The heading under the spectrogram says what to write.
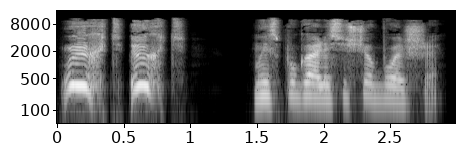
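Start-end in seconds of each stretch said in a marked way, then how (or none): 0.0-1.0 two loud, high grunts; sharp double heave of effort; imitated grunts. A narrator's reading. Grandma heaving harder behind the door, imitated grunts. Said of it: "Потом ещё раз".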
